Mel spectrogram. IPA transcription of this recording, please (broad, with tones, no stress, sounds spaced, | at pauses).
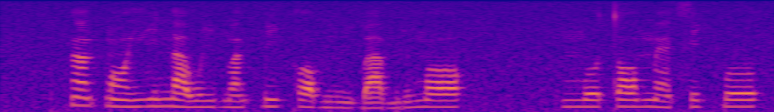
k ã˧ k͡p ɔ̃˨ j i˧ n a˨ w i˨ b ã˨˦ k͡p i˦ k ɔ˧ b ĩ˨ ɡ͡b a˨ b i˨˦ m ɔ˦ | m o˨ t ɔ˧ m ɛ̃˨ s i˧ k͡p o˦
